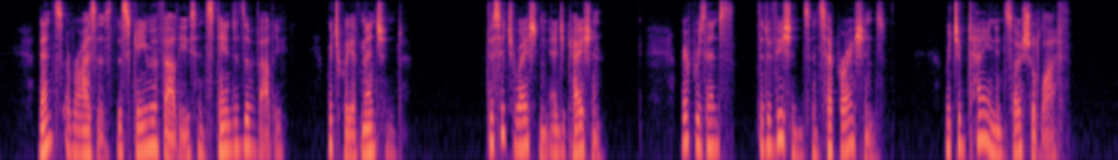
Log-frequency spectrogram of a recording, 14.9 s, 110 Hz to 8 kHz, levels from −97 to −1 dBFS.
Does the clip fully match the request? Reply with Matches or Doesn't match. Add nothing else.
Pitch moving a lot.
Doesn't match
